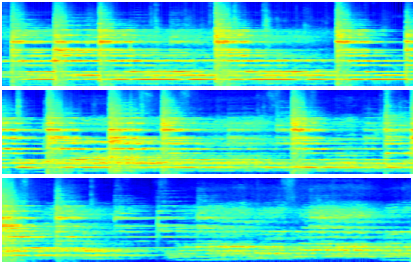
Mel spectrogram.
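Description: Church bells rung by hand from the bell tower by a ringer pulling a rope: a rapid, uneven run of loud strikes over the held hum of the big bell. The ringing stops about three-quarters of the way through and choir singing carries on.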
